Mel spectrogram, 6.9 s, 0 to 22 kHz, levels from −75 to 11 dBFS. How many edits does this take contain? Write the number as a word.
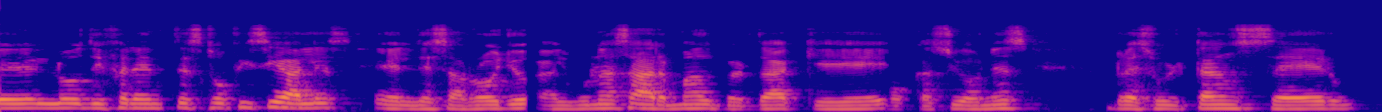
four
